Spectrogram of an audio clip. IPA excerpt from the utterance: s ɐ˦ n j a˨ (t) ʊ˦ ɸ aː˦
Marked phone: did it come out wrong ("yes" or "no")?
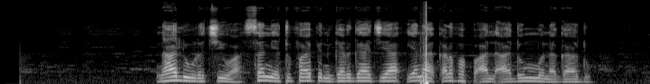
no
